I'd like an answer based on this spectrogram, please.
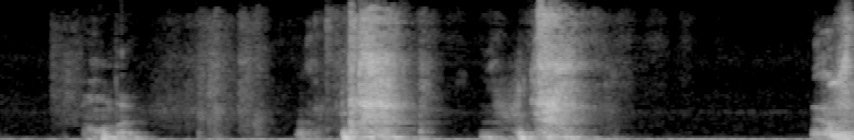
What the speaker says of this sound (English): I don't know why I'm sneezing.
